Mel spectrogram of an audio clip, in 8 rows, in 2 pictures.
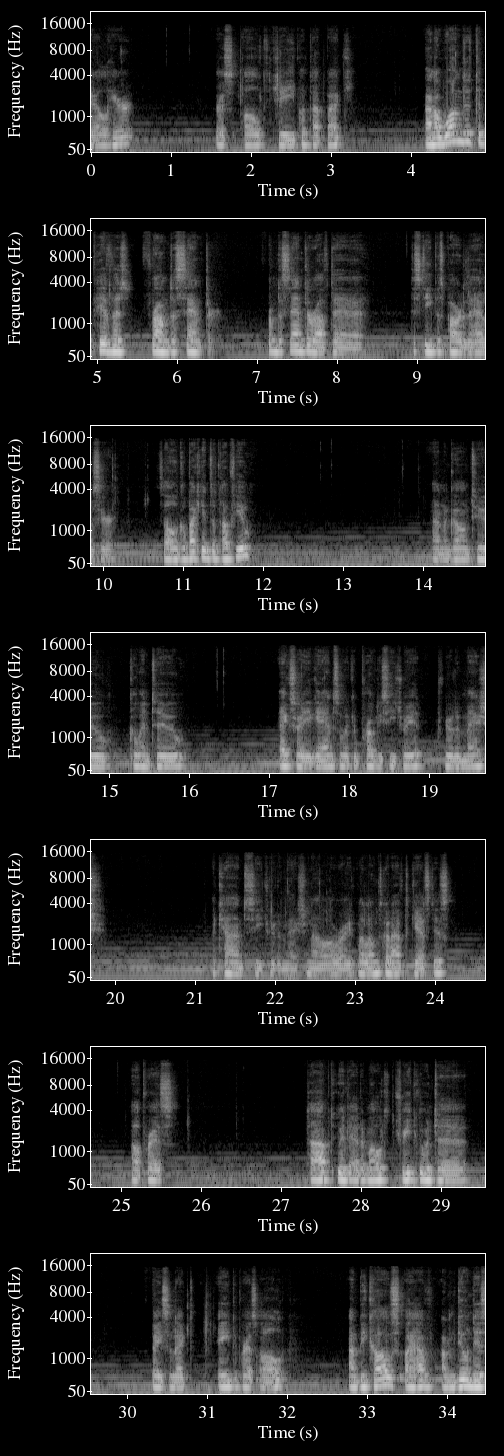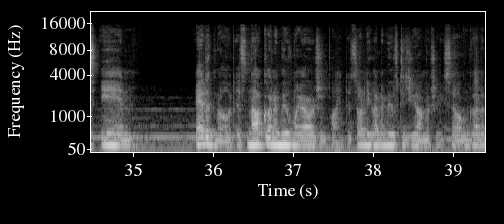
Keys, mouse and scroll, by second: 0.3 click, 1.6 click, 2.9 alt+g, 3.5-4.0 middle drag, 4.0-5.2 scroll up 1, 5.2-8.3 middle drag, 10.0-12.0 middle drag, 12.0 click, 13.4 click, 14.1-14.4 scroll down 1, 14.4-15.1 shift+middle drag, 15.1-17.0 scroll up 1, 17.0 click, 18.0-18.8 scroll up 2, 18.8-19.3 scroll up 1, 19.3-20.1 scroll down 2, 20.1-20.5 scroll up 2, 20.5-21.6 scroll down 2, 21.6-22.4 scroll up 2, 22.4-22.8 scroll down 2, 22.8-23.6 shift+middle drag, 23.6-24.0 scroll down 2, 24.0-29.0 shift+middle drag, 29.0 3, 30.3-30.9 scroll up 1, 31.6 a, 32.5-35.6 scroll up 1.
